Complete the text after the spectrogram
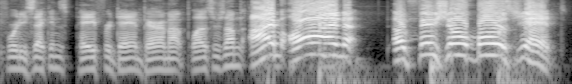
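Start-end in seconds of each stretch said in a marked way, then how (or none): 2.5-5.7 high, drawn-out, slow holler; loud outburst. Real, not acted. Streamer reacting while watching the fight, slow loud holler. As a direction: stretch it out in a raised shout.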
